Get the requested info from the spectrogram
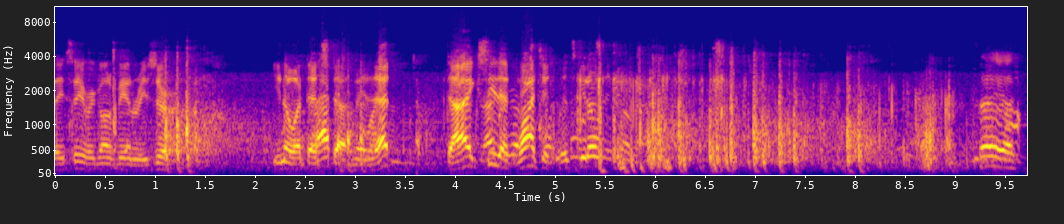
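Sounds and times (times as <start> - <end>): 
speech: 0.0 - 1.5, 2.2 - 5.8, 9.3 - 9.7
rapid sniper rifle gunfire striking near troops: 1.0 - 1.7, 5.5 - 8.9.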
